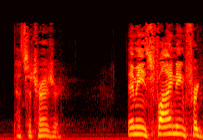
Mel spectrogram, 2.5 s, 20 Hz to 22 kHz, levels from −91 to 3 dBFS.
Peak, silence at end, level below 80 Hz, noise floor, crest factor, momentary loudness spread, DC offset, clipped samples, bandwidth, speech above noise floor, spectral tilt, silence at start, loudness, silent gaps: -10 dBFS; 0 s; -60 dBFS; -61 dBFS; 20 dB; 10 LU; under 0.1%; under 0.1%; 11.5 kHz; 33 dB; -3 dB/octave; 0.2 s; -27 LUFS; none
